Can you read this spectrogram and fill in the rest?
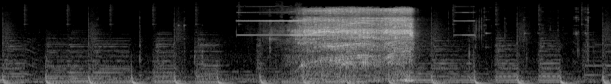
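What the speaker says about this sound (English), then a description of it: "using a 3/16 drill bit, we're going to drill our first hole" A rhythmic mechanical clatter is joined midway by a loud, high whine of a power drill with a 3/16 bit boring into a 2009 Toyota Highlander for about a second and a half, then the clatter resumes.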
